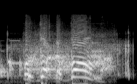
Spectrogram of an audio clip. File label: announcer explosives planted; Voiceovers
